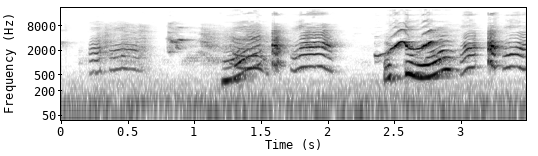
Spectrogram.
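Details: Pet Indian ringneck parakeet indoors, starting to try to talk: a run of harmonic, warbling, squawky phrases with wavering rising and falling tones, in two bursts separated by a short pause, and a sharp squawk at the end.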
